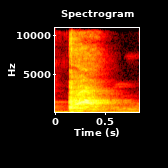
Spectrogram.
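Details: Man who has had a cough, being treated by massage; a single short, forceful cough that fades quickly.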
